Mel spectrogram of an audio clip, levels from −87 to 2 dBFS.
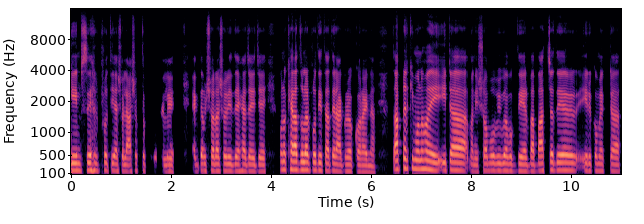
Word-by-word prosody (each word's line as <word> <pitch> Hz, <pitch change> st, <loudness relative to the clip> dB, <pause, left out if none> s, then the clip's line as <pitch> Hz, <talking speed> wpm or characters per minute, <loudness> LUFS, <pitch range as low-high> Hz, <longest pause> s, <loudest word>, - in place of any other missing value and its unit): গেমসের 160 Hz, +1 st, +2 dB
প্রতি 165 Hz, -1 st, -4 dB
আসলে 145 Hz, 0 st, -4 dB
আসক্ত 160 Hz, +3 st, -11 dB
করে 455 Hz, -2 st, -17 dB
ফেলে 145 Hz, +1 st, -4 dB, 0.5 s
একদম 155 Hz, +1 st, -3 dB
সরাসরি 155 Hz, 0 st, 0 dB
দেখা 150 Hz, 0 st, 0 dB
যায় 145 Hz, -1 st, 0 dB
যে 145 Hz, -, 0 dB, 0.3 s
কোনো 180 Hz, 0 st, 0 dB
খেলাধুলার 175 Hz, -1 st, +6 dB
প্রতি 170 Hz, -1 st, +1 dB
তাদের 155 Hz, 0 st, +1 dB
আগ্রহ 145 Hz, +1 st, -3 dB
করায় 140 Hz, -1 st, 0 dB
না। -, -, -6 dB, 0.4 s
তো -, -, -10 dB
আপনার 205 Hz, +2 st, +2 dB
কি 210 Hz, -, -3 dB
মনে 195 Hz, 0 st, +3 dB
হয়? 180 Hz, -3 st, +5 dB, 0.2 s
এটা 175 Hz, 0 st, +2 dB, 0.3 s
মানে 145 Hz, -1 st, -6 dB
সব 155 Hz, -1 st, -2 dB
অভিভাবকদের 155 Hz, -1 st, -1 dB
বা 150 Hz, -, +2 dB
বাচ্চাদের 170 Hz, +1 st, +2 dB, 0.4 s
এরকম 155 Hz, 0 st, -4 dB
একটা 150 Hz, +1 st, -6 dB
155 Hz, 170 wpm, -22 LUFS, 150-170 Hz, 0.5 s, খেলাধুলার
